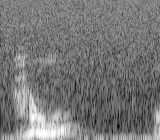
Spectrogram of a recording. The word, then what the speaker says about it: whom: Toda palavra em inglês que termina em N, você termina de pronunciar fechando a boca. Whom, fechando a boca. Enquanto com M seria whom, né? Não teria a boca fechada.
